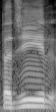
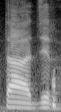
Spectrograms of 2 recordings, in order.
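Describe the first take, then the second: First: The first vowel is short, without lengthening. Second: The first vowel is long and drawn out. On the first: The speaker calls it wrong. "তাজির না বলে" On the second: The speaker calls it right. "তাজির হবে"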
